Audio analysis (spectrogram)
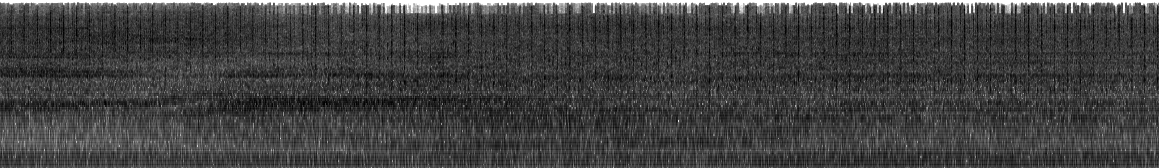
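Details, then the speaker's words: Jeep after a new radiator, power steering pump, belt and harmonic balancer plus a cone filter: even settled idle with a steady low hum, no knocking or belt squeal. Runs fine, though the oil pan gasket leaks. "Sounds like there's a slight leak, but she's running alright. At least everything that we worked on seems to be holding up so far."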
